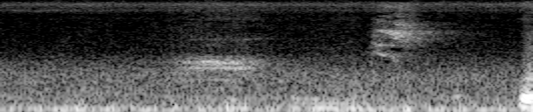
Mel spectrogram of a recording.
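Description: A crow cawing briefly and faintly, with a short higher chirp after it, over a low steady background hum.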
